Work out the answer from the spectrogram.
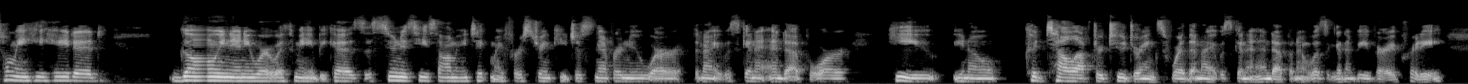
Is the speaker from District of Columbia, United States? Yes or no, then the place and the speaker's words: no; Portland, Oregon, United States; It was like, you know, I'm from Portland. We drink like micro brews, you know, in the can or in the bottle, whatever it was.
